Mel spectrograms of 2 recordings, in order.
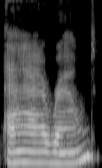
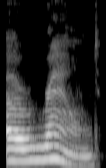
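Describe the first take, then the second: First: The first vowel is a full vowel. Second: The first vowel is a short schwa. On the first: The speaker calls it wrong. "It's not A round" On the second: The speaker calls it right. "And the A becomes a schwa. So it's it's short"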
